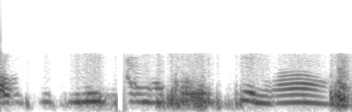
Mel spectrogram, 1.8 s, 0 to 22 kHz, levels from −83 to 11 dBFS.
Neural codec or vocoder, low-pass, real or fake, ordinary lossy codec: none; 3.6 kHz; real; none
